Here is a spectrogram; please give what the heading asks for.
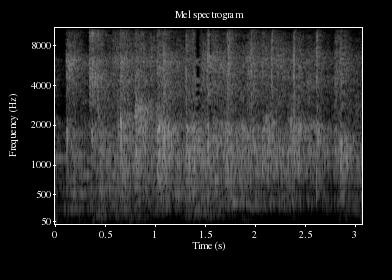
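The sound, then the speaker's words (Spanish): Audience applause at a Catholic formation conference, a steady, dense wash of many hands clapping that holds at an even, fairly soft level throughout without pauses. “del Padre Augusto Meloni, a quien damos un fuerte aplauso.”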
